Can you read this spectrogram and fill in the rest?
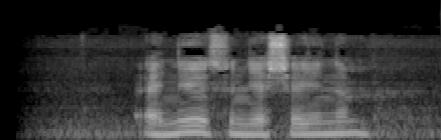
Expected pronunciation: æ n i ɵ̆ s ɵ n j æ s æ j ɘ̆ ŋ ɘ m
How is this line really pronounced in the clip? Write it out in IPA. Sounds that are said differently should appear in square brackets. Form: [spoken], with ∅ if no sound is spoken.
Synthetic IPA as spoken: æ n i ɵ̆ s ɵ n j æ [ʃ] æ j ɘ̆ [n] ɘ m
